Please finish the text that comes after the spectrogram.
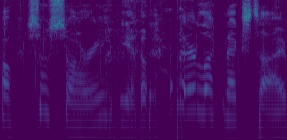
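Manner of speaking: high-pitched, sarcastic, mock-sounding delivery. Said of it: "she says it sarcastically".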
